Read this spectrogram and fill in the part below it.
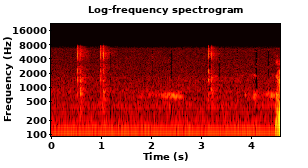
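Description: Sharp, close computer mouse clicks in a quiet room, paired clicks repeated a few times across the moment, with faint background hum and a louder knock at the end.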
